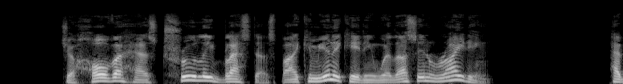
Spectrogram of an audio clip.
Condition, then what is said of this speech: No condition.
